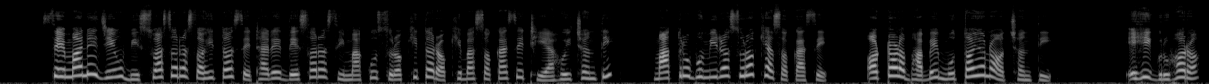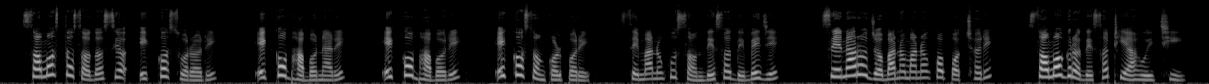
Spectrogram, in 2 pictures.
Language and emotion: Odia, neutral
